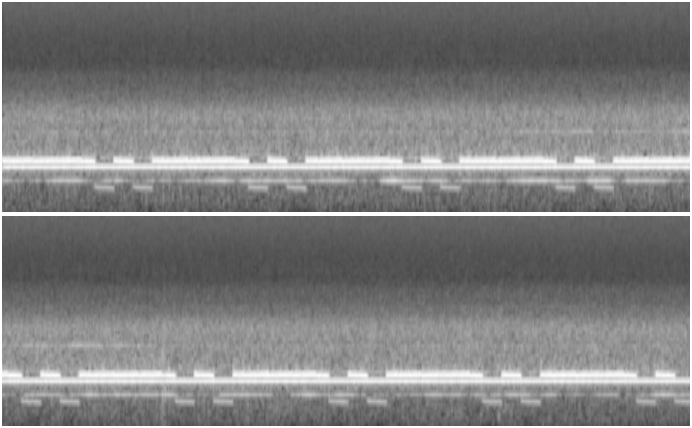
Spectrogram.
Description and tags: A loop made from a shortwave data transmission.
